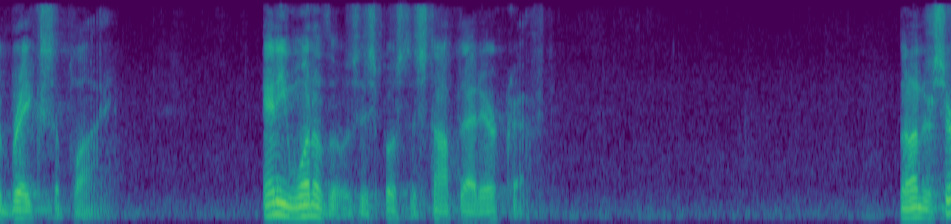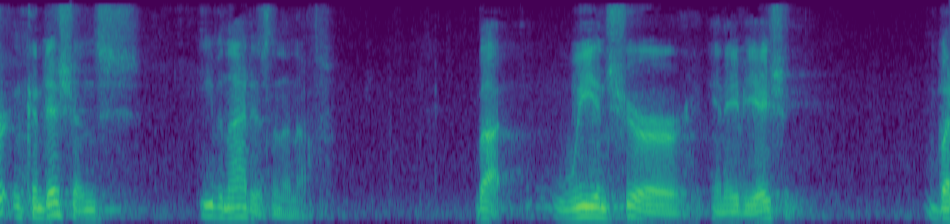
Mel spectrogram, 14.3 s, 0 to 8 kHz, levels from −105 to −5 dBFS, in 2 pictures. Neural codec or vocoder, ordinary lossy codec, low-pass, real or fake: none; AAC, 32 kbps; 7.2 kHz; real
